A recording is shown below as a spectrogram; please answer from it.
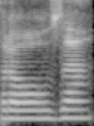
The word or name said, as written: próza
